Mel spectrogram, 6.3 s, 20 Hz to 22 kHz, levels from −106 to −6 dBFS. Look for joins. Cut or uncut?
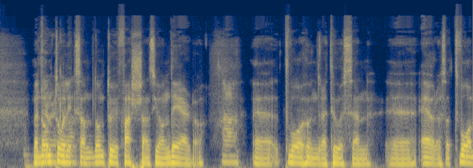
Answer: uncut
